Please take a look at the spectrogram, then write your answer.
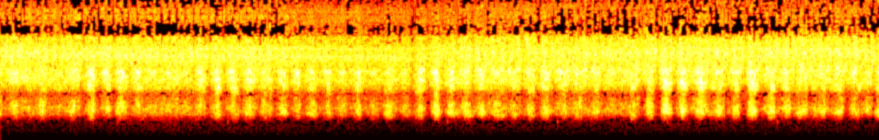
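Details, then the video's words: Cicadas calling on a summer afternoon, a dense high buzzing chorus that pulses in quick, uneven beats, with no other clear sounds. "Cicadas in Summer"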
